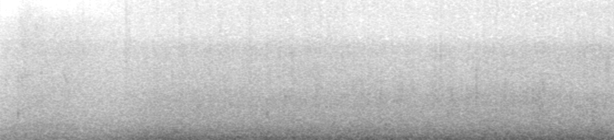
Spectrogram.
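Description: A monsoon waterfall beside the Yamunotri trek path pours in a steady, full hissing roar that swells slightly after the first second and stays constant, with no talk.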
